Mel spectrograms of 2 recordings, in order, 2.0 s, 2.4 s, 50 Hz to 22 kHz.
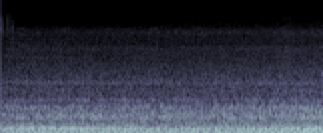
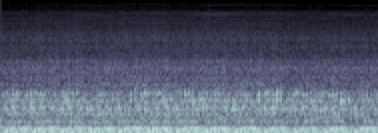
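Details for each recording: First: Chevrolet Camaro IROC-Z idling with the OBD1 scan tool plugged back in, which puts the GM ECM into service mode: steady idle slowly creeping up past 900-925 rpm; high idle caused by the scan tool. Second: Chevrolet IROC-Z Camaro with a new engine and GM OBD1 ECM, heard at the rear exhaust. With the scan tool unplugged, idle settles at about 600 rpm with an even pulse and no misses or hunting. The scan tool was causing the high idle.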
